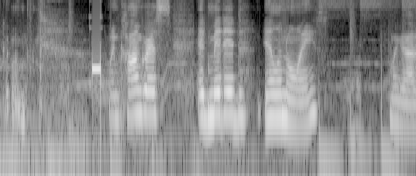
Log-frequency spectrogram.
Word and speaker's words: Illinois: When Congress admitted Illinois, oh my god, I always forget how to say it. Illinois. No S.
